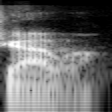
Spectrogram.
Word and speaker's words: Yahweh: It's Yahweh.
